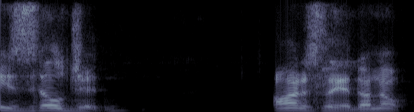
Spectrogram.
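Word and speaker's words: Zildjian: how do you say zilin honestly I don't know it's zild Jin zild Jin that's EX exactly what it is uh there's no other way to pronounce it but zilin um pretty basic pretty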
